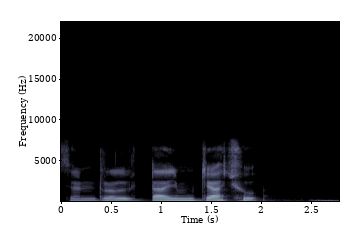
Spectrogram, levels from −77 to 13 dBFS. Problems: none marked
